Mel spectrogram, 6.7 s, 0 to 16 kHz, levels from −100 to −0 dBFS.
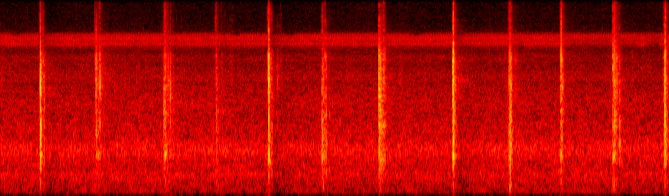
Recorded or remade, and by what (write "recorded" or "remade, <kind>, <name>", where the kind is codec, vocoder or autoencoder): recorded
